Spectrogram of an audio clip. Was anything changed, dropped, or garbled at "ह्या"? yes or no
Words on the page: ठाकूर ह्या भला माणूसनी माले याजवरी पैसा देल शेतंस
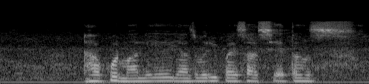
yes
